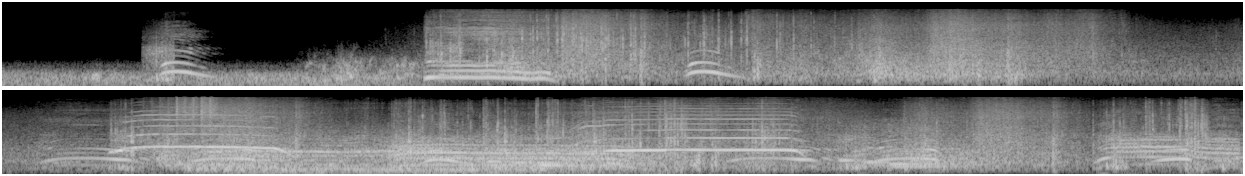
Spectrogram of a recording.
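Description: Short electronic chimes ring out again and again.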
